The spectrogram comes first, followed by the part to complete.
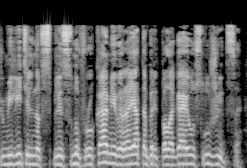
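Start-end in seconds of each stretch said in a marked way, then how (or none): none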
